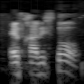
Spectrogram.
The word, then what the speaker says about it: Ευχαριστώ: Ευχαριστώ.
